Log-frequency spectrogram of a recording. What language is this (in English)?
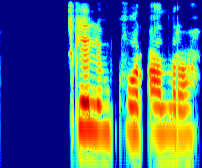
Icelandic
